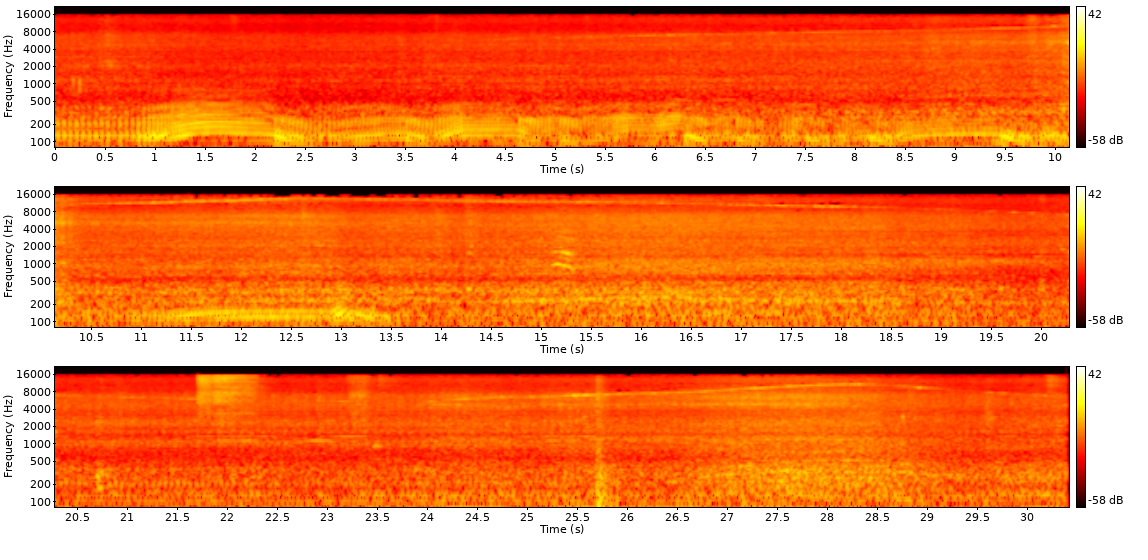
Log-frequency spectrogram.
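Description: Hino heavy truck's diesel engine working through deep mud, its note rising and falling under load through the first half, then settling lower and steadier. A short hiss comes about twenty-two seconds in.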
